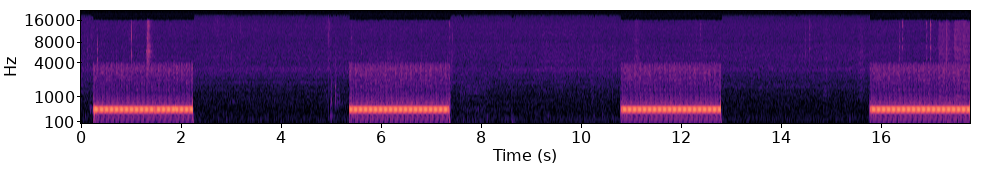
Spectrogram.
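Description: Ringback tone of an unanswered telephone call ringing out. Four steady, even buzzing tones, each about two seconds long, are separated by long silent gaps, with no voices.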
